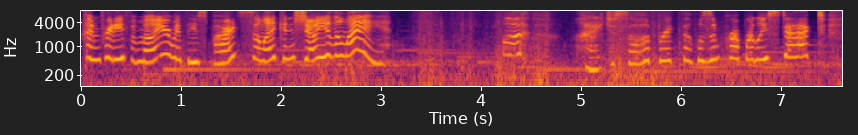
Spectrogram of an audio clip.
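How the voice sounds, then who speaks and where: A woman's voice: very high voice, lively intonation, a little slow, loud music behind the voice. A woman voicing a timid, earnest young girl miner in a video game, speaking sweetly and a little hesitantly. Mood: shy, helpful, then anxious, flustered. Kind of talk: animated game character voice lines.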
